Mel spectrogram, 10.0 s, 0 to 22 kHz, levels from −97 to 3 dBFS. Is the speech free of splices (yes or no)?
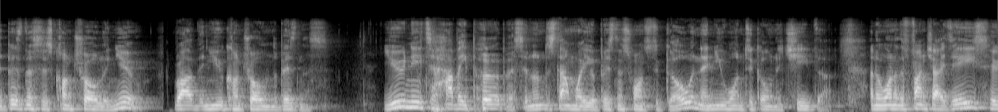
no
